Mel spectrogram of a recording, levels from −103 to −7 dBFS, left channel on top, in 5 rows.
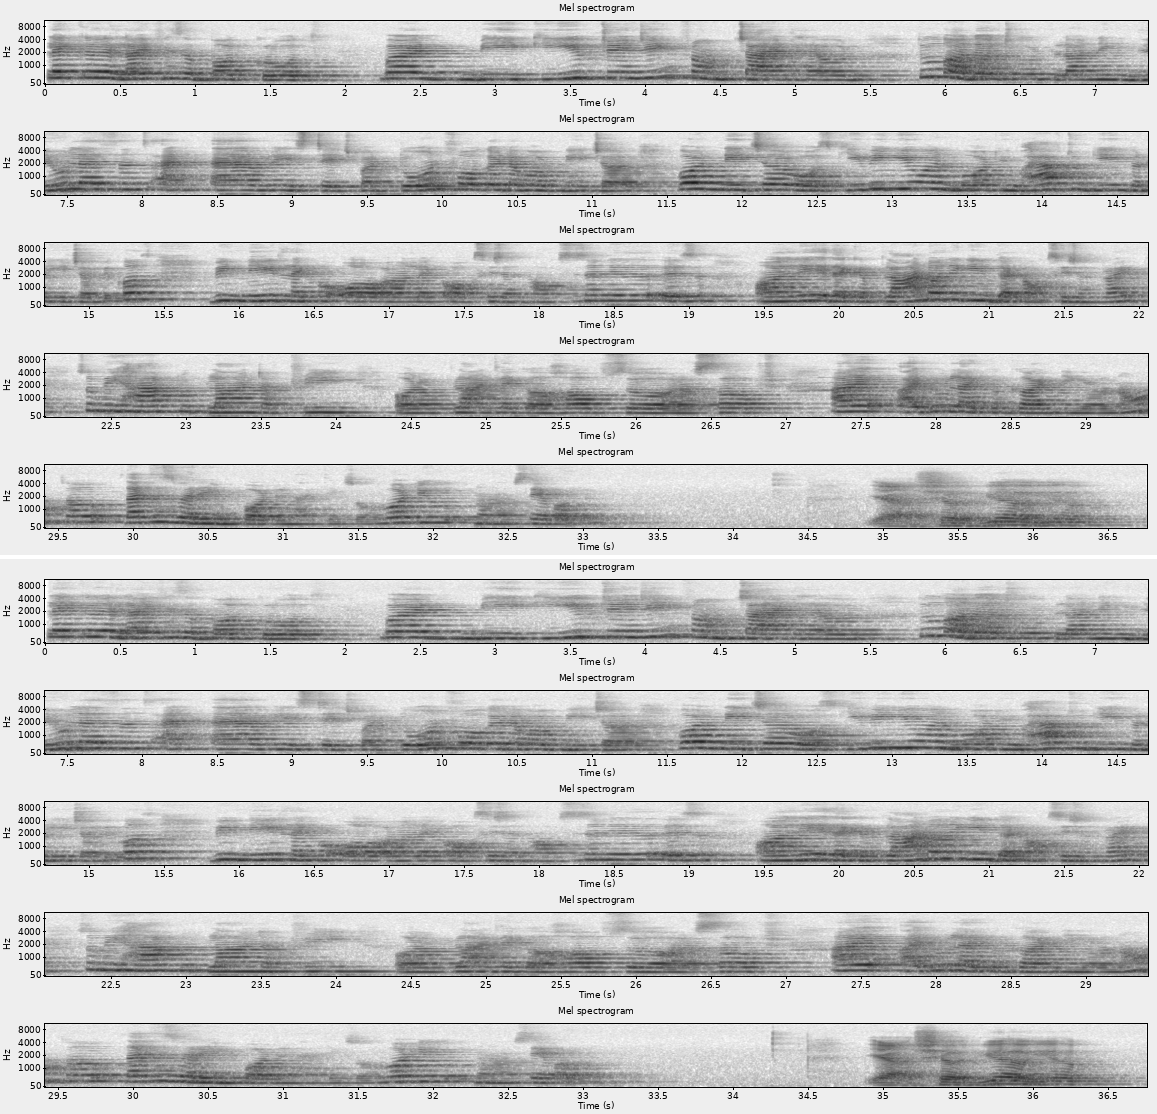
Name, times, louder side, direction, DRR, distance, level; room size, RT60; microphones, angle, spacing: voice 1, 0.0-1.8 2.2-5.5 5.8-19.1 19.4-22.0 22.3-33.1, left 1 dB, 30° left, 1 dB, 0.3 m, -33 dB
voice 2, 34.5-36.3, right 4 dB, 65° right, 5 dB, 0.3 m, -35 dB
2.2 x 2.1 x 3.4 m, 0.99 s
head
